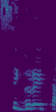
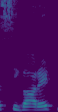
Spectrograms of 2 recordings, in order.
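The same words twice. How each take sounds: First: सिगरेट in two syllables, 'sig-ret'; short 'sig', then 'ret' in सिगरेट; correct pronunciation. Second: सिगारेट with a long 'gaa' in the middle; the mistaken सिगारेट, 'si-gaa-ret'; wrong pronunciation. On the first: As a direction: say सिगरेट with the middle vowel dropped. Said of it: "सिगरेट आ रहा है". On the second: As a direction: show the error: three full syllables in सिगारेट. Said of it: "मत कर देना". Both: Shown as a demonstration.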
